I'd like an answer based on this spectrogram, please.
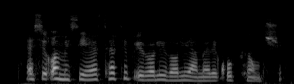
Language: Georgian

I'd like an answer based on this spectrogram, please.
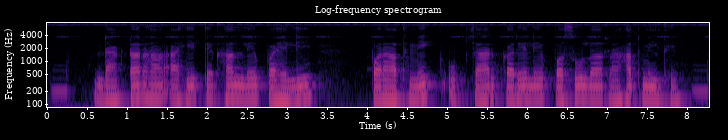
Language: Chhattisgarhi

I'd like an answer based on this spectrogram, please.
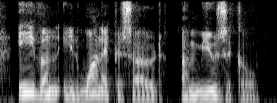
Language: English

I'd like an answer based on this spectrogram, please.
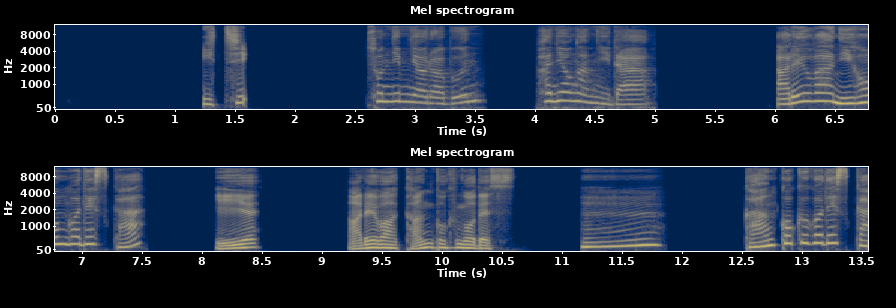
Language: Japanese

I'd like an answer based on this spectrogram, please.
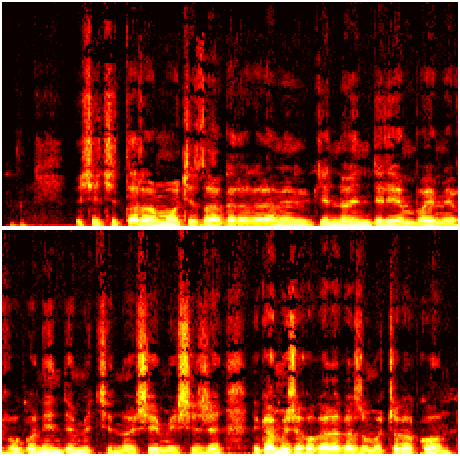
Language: Kinyarwanda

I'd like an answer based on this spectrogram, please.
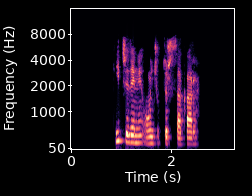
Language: Mari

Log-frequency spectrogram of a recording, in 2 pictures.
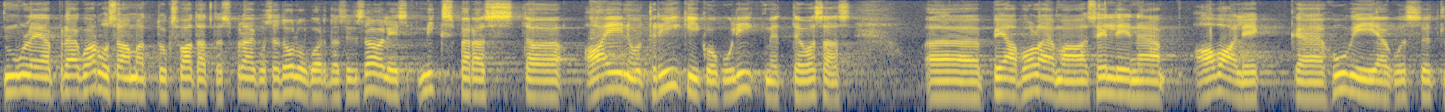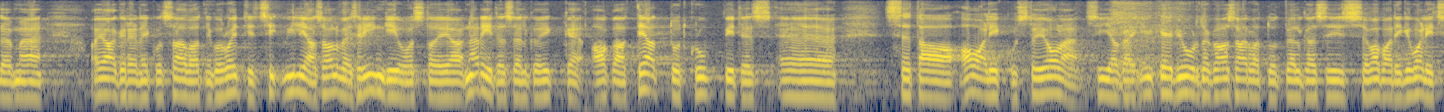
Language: Estonian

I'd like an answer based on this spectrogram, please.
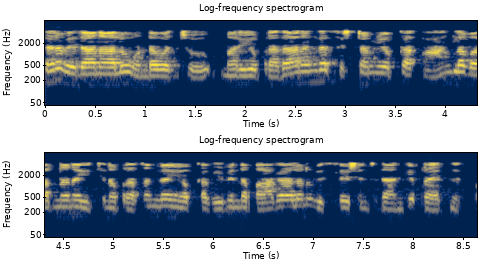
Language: Telugu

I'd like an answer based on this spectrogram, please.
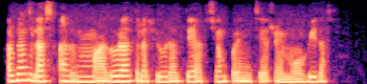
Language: Spanish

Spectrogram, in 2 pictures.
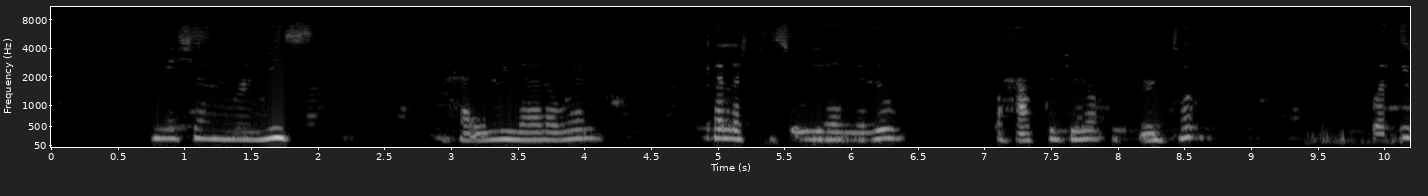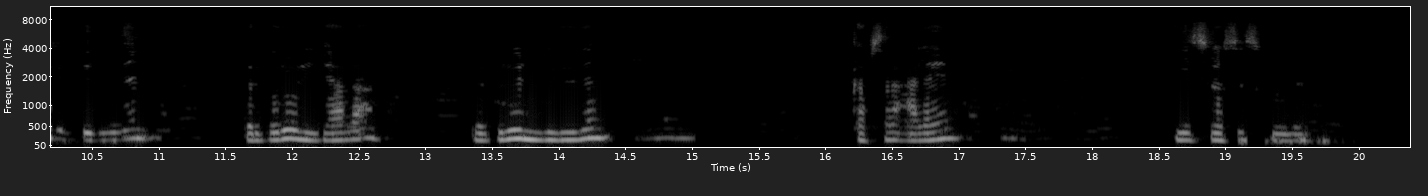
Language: Somali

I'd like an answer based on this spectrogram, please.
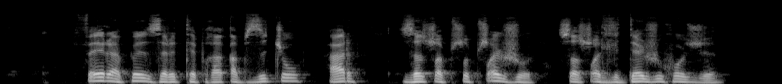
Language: Kabardian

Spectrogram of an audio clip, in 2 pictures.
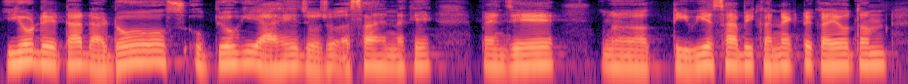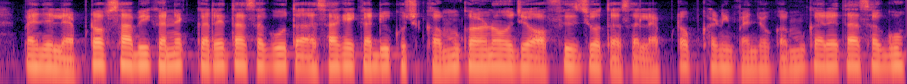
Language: Sindhi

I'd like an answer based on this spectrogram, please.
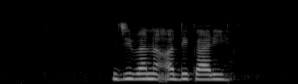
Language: Nepali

